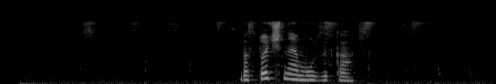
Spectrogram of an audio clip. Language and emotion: Russian, neutral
